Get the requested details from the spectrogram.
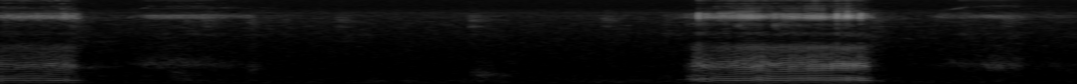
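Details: Snoring in a sleeping dog: two loud, rasping, buzzing snores about five seconds apart, with soft breaths between, over quiet room noise.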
